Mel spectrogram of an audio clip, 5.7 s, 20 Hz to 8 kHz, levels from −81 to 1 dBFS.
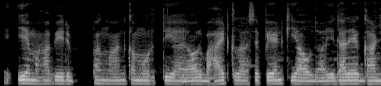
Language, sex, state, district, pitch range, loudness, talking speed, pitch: Hindi, male, Bihar, Jamui, 110-115 Hz, -26 LUFS, 180 wpm, 110 Hz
